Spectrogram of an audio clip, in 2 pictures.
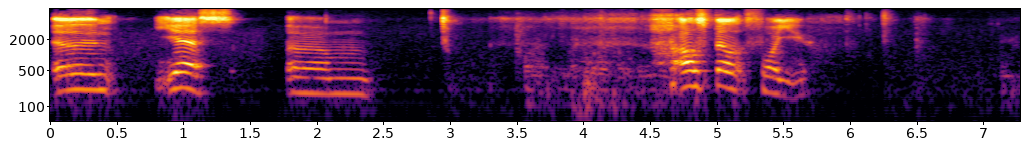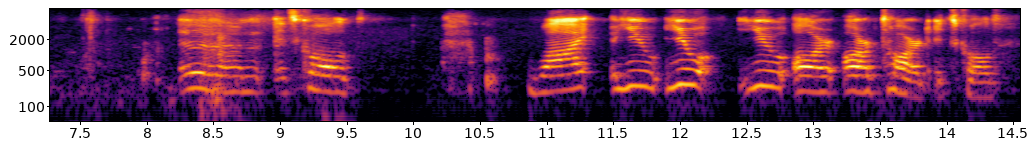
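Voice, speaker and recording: A woman playing a hapless, clueless customer on an improvised prank call, talking in halting, rambling stammers. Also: medium pitch, a bit bright, slight background noise, rough recording. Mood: confused. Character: hapless, clueless gamer customer pleading for help. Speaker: prank caller.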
